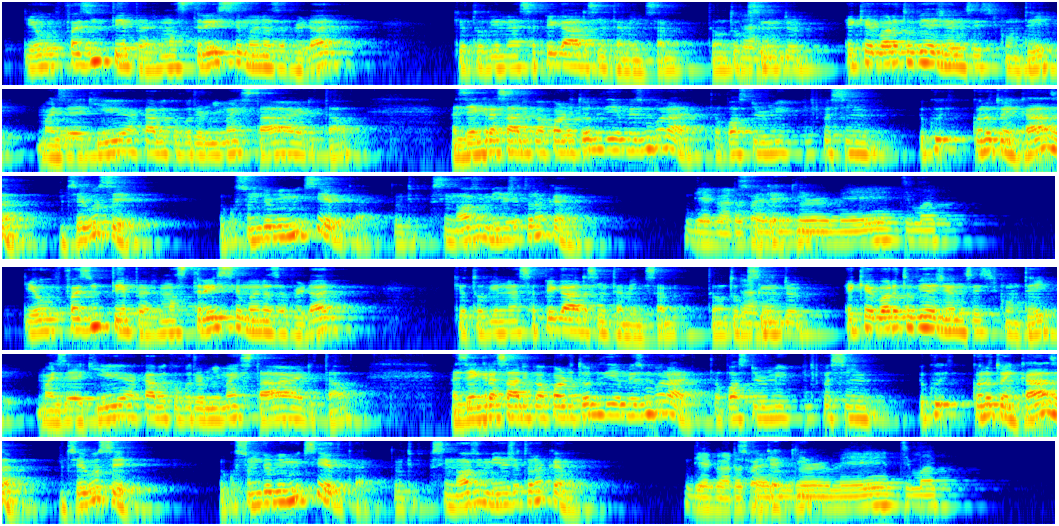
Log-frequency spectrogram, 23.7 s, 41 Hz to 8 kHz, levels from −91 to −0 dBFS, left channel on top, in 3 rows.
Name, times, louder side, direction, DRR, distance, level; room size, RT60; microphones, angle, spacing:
voice 1, 0.2-2.6 3.4-6.0 6.3-7.9 8.2-10.6 11.3-14.5 14.8-16.0 16.2-16.9 17.5-20.2 21.4-21.9, right 1 dB, 40° right, 3 dB, 1.7 m, -28 dB
voice 2, 5.5-5.8 8.6-8.8 20.9-22.8, right 1 dB, 75° right, 6 dB, 1.0 m, -30 dB
28.5 x 19.0 x 2.4 m, 0.64 s
head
